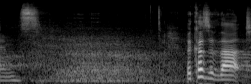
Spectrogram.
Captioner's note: laughter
